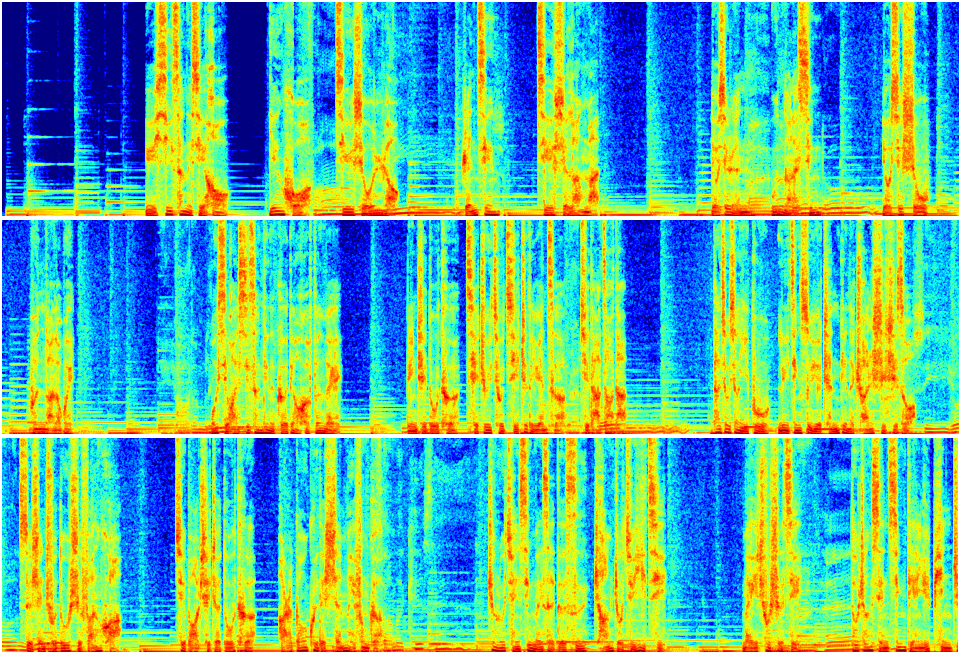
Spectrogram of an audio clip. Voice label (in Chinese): 男 质感广告 梅赛德斯奔驰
